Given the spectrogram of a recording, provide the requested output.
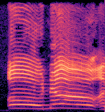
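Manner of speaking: high, loud comic gasp of horror; hammed-up dismay; mock alarm. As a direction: yelp it like a backstage disaster. Understudy puts on the cat suit.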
